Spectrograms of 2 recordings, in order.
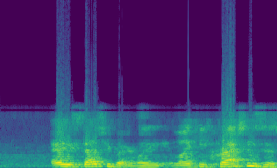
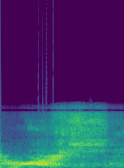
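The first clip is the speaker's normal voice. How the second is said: airy, voiceless rushing noise; imitated whoosh; 5 dB quieter than usual. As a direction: blow out a soft rush of fire. Imitates fire parting.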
